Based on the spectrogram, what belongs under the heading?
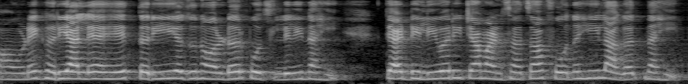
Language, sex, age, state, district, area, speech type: Marathi, female, 45-60, Maharashtra, Sangli, rural, spontaneous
